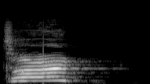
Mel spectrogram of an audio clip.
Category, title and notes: Speech > Solo speech
I don't even know. Recorded in December of 2024.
